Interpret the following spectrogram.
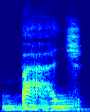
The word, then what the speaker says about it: badge: Two days ago, I heard someone say that he belonged to the last badge of Ole students.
